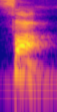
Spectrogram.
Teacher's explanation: ফা উপরের দুই দাঁত নিচের ঠোঁটের সাথে লাগিয়ে ফা উচ্চারিত হবে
